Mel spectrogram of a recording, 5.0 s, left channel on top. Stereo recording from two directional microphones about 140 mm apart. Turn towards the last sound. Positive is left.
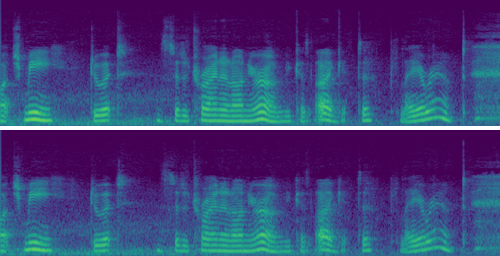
turn(degrees=35)  # may be behind; listen again after turning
